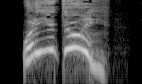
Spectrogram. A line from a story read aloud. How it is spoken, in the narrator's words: she cried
